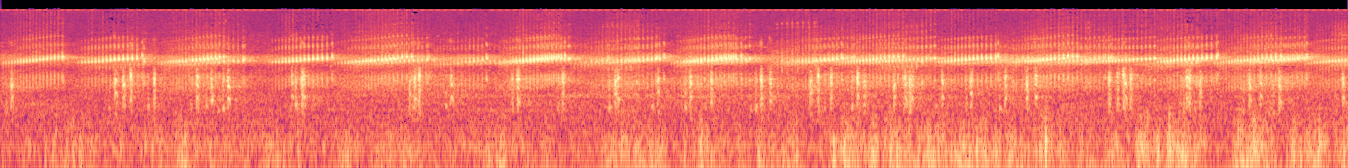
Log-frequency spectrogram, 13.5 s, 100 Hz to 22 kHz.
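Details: Hundreds of spring frogs in a swamp at Heartland Forest, Ontario, on 2 April 2022, including Spring Peepers, Wood Frogs and Eastern Chorus Frogs, form a dense chorus of high, buzzy trills repeating almost continuously.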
